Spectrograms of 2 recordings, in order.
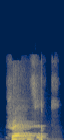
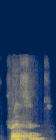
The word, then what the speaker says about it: present: the first word present present present you see the stress there in the first syllable present and the second syllable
